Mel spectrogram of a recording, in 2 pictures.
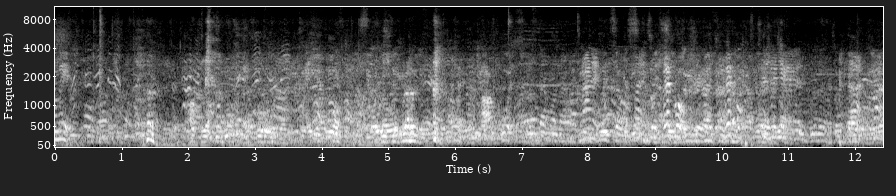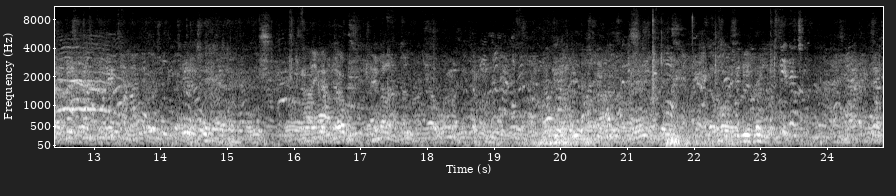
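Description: Male footballers shout to each other across an open outdoor pitch.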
